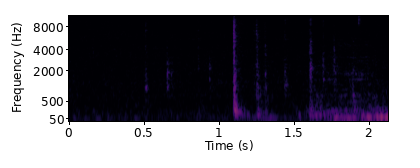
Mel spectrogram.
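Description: A faint tick or two, then a sharp click about a second in as the BMW 7 Series F01's start button is pressed, followed by a low electric hum building up as the car's systems power on with the ignition, engine not running.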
